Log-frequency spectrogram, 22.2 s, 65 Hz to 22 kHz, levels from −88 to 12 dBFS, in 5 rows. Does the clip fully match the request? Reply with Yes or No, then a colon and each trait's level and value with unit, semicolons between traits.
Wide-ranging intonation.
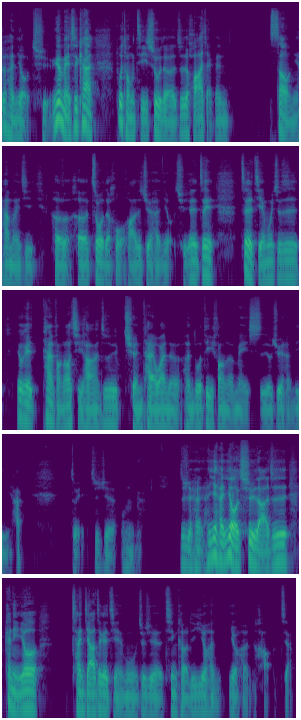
No: average, 3.0 semitones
